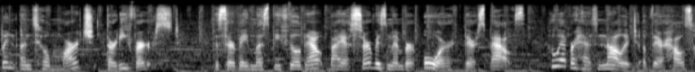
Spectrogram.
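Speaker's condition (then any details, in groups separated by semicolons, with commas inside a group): No condition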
